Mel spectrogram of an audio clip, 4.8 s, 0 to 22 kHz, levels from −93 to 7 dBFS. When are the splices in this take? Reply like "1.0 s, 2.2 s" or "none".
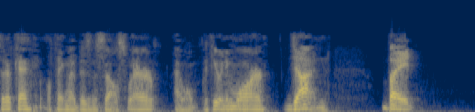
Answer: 2.0 s, 2.8 s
